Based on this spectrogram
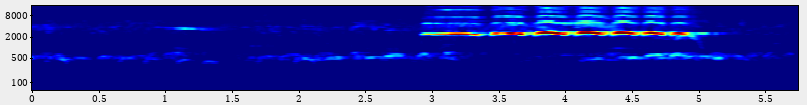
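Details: Diederik cuckoo giving its loud whistle-like call, a fast run of about eight clear, slightly rising whistled notes in the second half. Laughing Doves coo steadily in the background throughout.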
